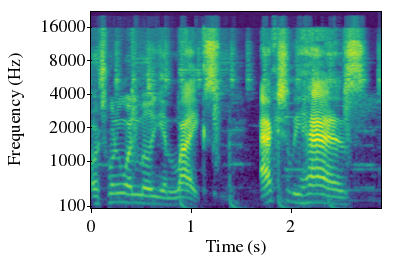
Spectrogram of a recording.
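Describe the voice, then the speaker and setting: A slightly high-voiced man hosting a relaxed talk show, animated and chatty, keeps asking "right?" to check in. There is soft music in the background. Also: measured pace. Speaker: podcast host. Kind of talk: casual chat.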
